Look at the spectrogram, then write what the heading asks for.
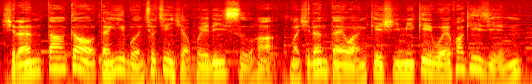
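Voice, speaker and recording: A man's voice: medium pitch, lively intonation, a little fast, a little mellow, faint music behind. A man with a Taiwanese accent hosting an educational language quiz on the radio. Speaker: radio host of a language segment.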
